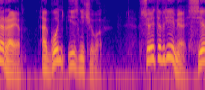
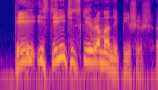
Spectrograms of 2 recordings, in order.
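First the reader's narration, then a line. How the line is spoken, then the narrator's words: Growling. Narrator (Russian): рычал Юренев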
